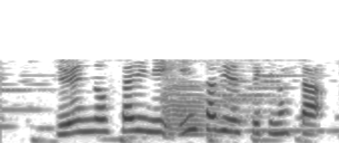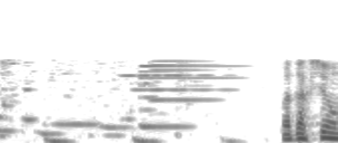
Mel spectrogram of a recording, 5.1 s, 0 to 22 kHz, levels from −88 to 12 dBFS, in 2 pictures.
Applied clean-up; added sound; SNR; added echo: classical method Wiener filter.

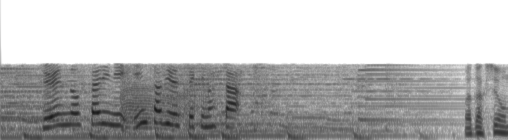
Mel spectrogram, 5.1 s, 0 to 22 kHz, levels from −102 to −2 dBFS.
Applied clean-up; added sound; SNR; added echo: none; Fart + Harp; 12 dB; none.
